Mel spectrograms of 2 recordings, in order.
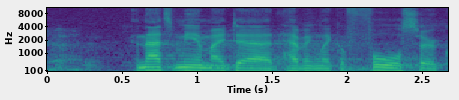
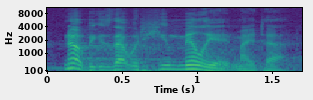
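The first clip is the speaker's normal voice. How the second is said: usual speaking voice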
